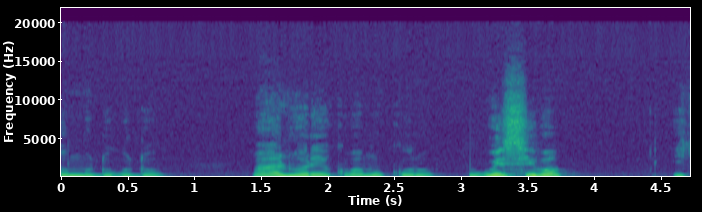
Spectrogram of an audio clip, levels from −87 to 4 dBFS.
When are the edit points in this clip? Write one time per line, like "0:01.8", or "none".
0:03.0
